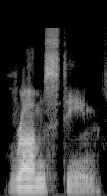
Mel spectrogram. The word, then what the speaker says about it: Rammstein: It's pronounced Rammstein.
